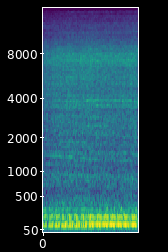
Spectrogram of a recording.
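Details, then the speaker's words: 1999 Ford Ranger idling low with an uneven, sputtering pulse and hissing from a vacuum leak at the hose connector under the throttle body, driver side; plugging the hose smooths the idle. "when i plug the hose you can hear the engine stop sputtering and so like right now it's not running that smoothly"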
